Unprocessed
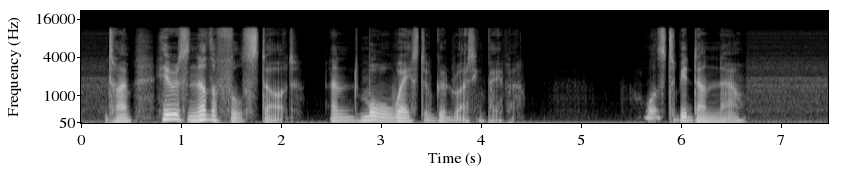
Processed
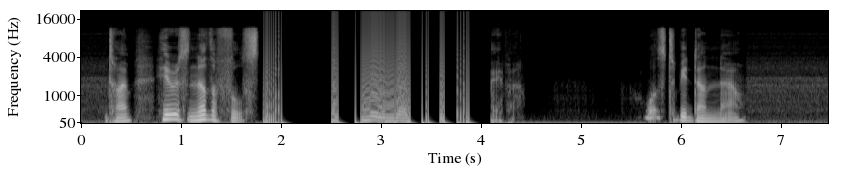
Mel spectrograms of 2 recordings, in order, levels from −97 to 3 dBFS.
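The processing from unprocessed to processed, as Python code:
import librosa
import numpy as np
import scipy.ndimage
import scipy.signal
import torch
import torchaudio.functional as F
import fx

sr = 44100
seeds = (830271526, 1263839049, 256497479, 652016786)

y = fx.schmitt(x, sr, flips_db=-23.0, at=(1.81, 4.1))
y = y * 10.0 ** (-7.0 / 20.0)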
